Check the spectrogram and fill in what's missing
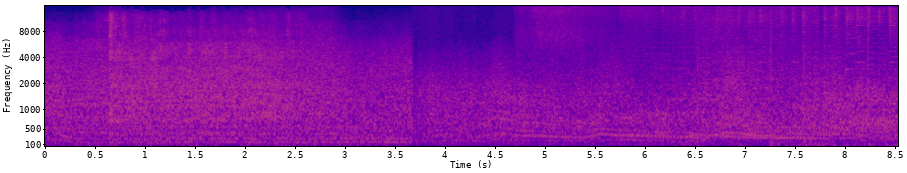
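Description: Race car engine of a 1970 Chevrolet Camaro Z28 roaring steadily during a race, a sustained loud drone with a gear change partway and rising engine pitch afterward, no talk.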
